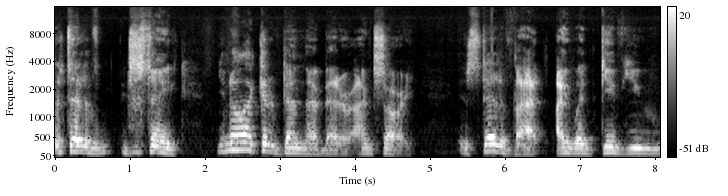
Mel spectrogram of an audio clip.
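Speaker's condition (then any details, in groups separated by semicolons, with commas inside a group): Friedreich's ataxia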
